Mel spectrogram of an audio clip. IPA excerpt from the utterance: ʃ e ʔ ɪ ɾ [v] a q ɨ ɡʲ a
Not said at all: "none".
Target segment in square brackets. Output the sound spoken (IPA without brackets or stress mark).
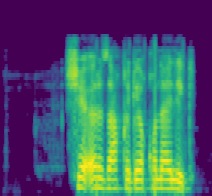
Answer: z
